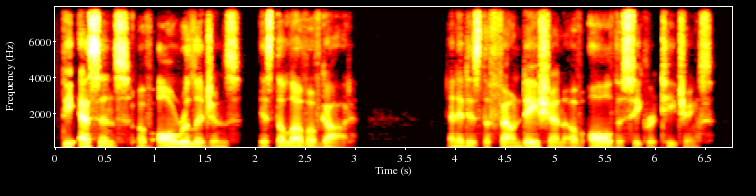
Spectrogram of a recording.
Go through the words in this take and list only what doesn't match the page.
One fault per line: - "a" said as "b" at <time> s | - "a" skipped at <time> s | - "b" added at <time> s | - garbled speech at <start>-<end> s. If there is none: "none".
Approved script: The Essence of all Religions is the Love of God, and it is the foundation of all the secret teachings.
none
